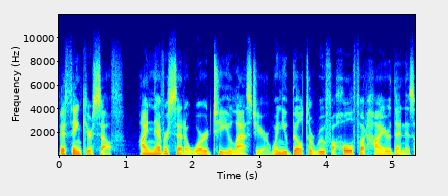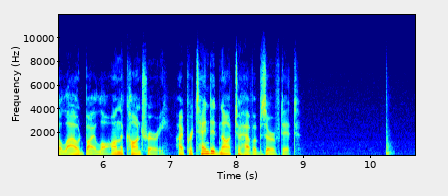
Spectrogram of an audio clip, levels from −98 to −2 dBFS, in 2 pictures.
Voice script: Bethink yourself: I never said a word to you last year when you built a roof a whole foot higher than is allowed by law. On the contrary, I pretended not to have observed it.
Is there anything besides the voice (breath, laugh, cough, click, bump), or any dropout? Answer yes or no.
yes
